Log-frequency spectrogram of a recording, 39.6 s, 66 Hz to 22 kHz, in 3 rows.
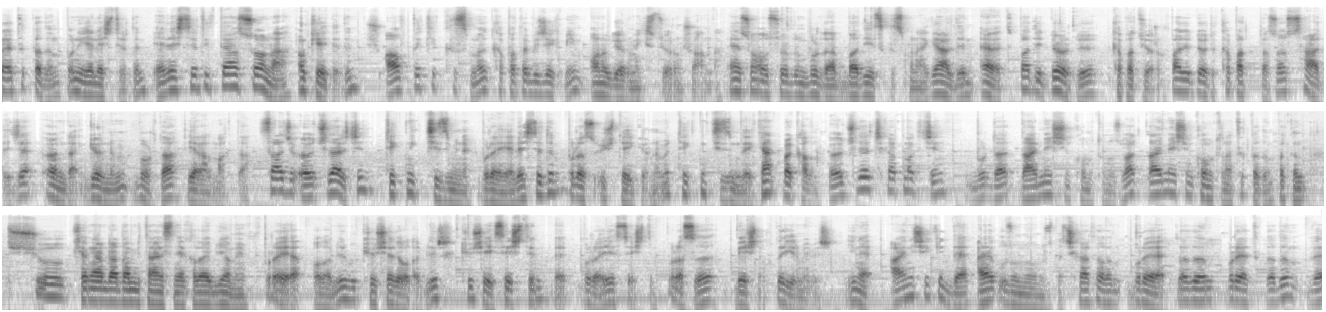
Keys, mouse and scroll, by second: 7.7 click, 8.6 click, 10.5 click, 12.9 click, 14.4 click, 19.9 middle click, 20.3-20.8 scroll, 21.9-22.9 scroll, 24.7 click, 26.5 scroll, 30.9 click, 32.7 click, 33.7 click, 34.6-36.4 scroll, 37.6 click, 38.6 click.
